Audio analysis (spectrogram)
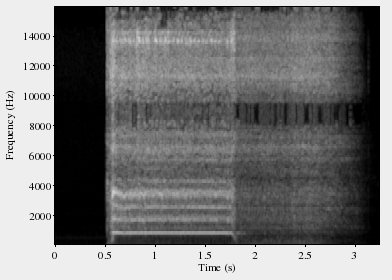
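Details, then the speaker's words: Replacement starter motor for a 1984 Honda CBX750, tested on the bench: loud high-pitched squeal that stops abruptly then winds down; Bendix gear shaft visibly loose, defective unit suspected. "So yeah, sometimes it'll just squeal like a pig."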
